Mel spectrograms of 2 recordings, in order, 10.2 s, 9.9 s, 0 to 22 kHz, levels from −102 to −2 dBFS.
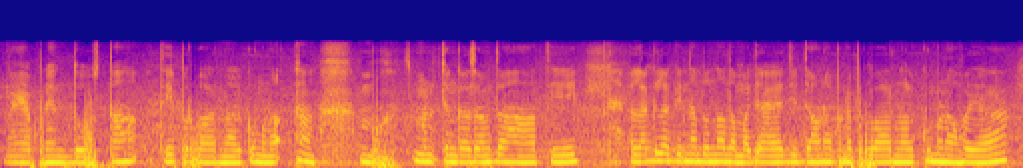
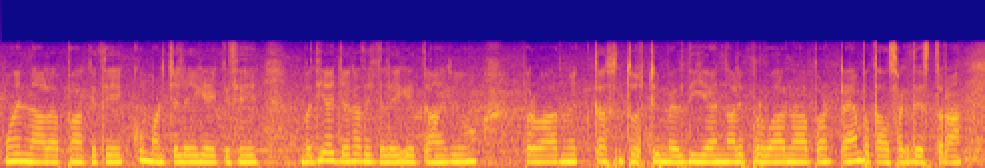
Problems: background sounds at intervals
